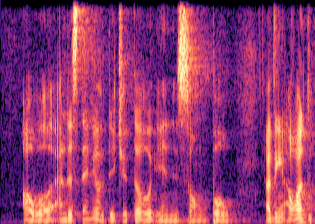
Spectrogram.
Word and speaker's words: Sompo: It's Sompo. I don't know whether it's not Sampo.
